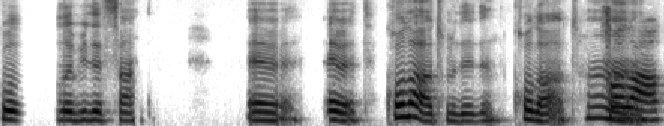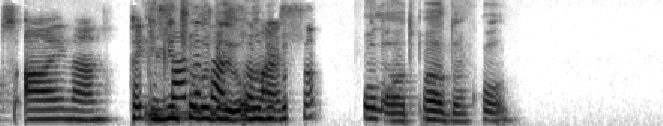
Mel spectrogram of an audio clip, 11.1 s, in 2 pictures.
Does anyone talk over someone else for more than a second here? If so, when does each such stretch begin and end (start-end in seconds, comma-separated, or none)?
6.7-8.0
